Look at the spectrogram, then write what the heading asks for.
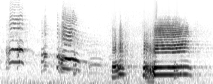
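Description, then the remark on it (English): A series of mournful, drawn-out Brachiosaurus calls from the film Jurassic Park, made by sound designer Gary Rydstrom from slowed-down goose honks: rich, buzzy wails with wavering, sliding pitch, the final call loudest and longest, with short pauses between. “To create these mournful calls from the Brachiosaurus, sound designer Gary Rydstrom slowed down the honks of geese.”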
